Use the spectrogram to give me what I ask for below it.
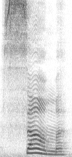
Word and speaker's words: some: This is the word some. Say it. I notice a magic E, but I don't hear a long O sound. That does not play fair. It's a trap.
